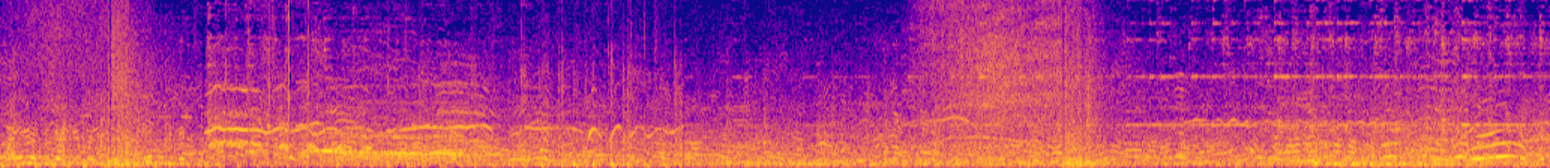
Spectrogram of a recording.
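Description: A large outdoor crowd of men shouts and cheers loudly.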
